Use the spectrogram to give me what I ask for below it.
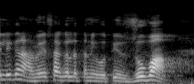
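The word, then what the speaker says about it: ज़ुबां: जुबां, इसका उच्चारण क्या रहता है, जुबां। जा पे नीचे नुक्ता लगेगा, बा पे अंकी बिंदी, जुबां।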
